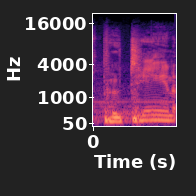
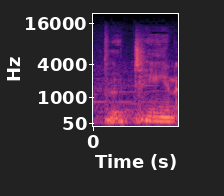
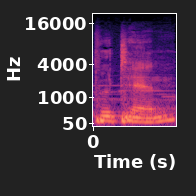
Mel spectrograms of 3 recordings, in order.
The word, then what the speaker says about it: poutine: smoothie it was delicious poutine I know some of you pronounce it Putin but you're still saying poo I love poutine and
